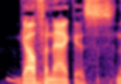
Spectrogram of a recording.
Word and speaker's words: Galifianakis: Zach Galifianakis did I say that right? Galfinakis. That's how you say it.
